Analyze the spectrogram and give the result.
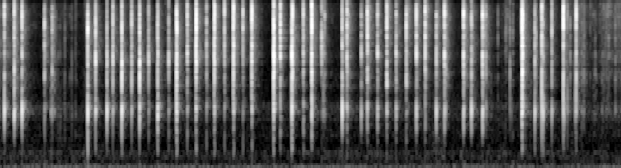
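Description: A small, hollow, copper-pink plastic handheld game device, possibly a Game Boy Advance SP, is held in the hands and tapped with long black acrylic nails throughout. It gives a rapid, uneven series of short, bright clicks and taps with almost no ring, each dying away almost instantly.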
